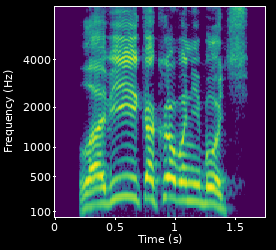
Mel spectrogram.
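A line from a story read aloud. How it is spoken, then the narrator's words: Shouting. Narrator (Russian): крикнул Кагыр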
